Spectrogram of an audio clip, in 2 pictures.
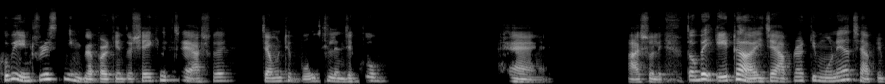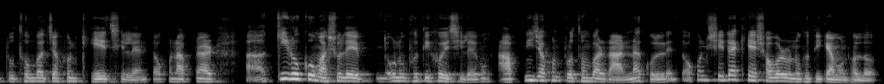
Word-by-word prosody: খুবই 215 +5 +3
ইন্টারেস্টিং 235 +6 +1
ব্যাপার! 125 0 +3
কিন্তু 130 0 -3
সেই 165 0 +2
ক্ষেত্রে 195 -2 -4
আসলে 165 +5 -4 0.4
যেমনটি 155 0 0
বলছিলেন 150 +3 -2
যে - - 0
খুব 170 -2 -5 1.3
হ্যাঁ, 125 -6 +1 1.0
আসলে। 240 - -1 0.3
তবে 200 +5 +6 0.2
এটা 185 +6 +6 0.2
এইযে 145 +4 +1
আপনার 175 +6 -4
কি 190 - -3
মনে 155 +4 -1
আছে? 225 -1 -7
আপনি 130 +3 -9
১ম 140 +2 -4
বার 150 - +2
যখন 150 +1 -3
খেয়েছিলেন 125 -4 -1
তখন 120 +3 -7
আপনার 130 +2 0 0.4
আ - - -3 0.3
কিরকম 250 -3 +6
আসলে 160 +1 +2
উম - - -9 0.3
অনুভূতি 160 -1 -2
হয়েছিল? 145 -6 +1
এবং 140 - -6 0.2
আপনি 125 +8 -4
যখন 185 +1 -1
১ম 155 0 -1
বার 140 -2 +2
রান্না 105 +7 +1
করলেন 120 - -2
তখন 210 - -7
সেটা 200 +2 +2
খেয়ে 200 -5 +2
সবার 160 0 +3
অনুভূতি 130 -1 -2
কেমন 110 -3 +3
হলো? 95 -1 -1
155 Hz, 160 wpm, -25 LUFS, 130-190 Hz, 1.3 s, তবে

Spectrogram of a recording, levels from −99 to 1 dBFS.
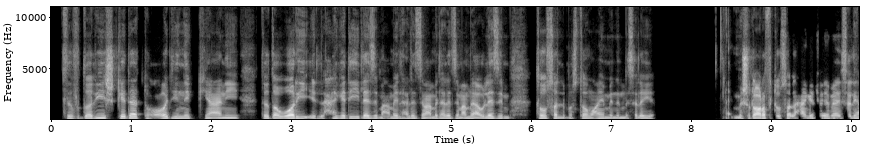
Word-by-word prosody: تفضليش 130 - 0
كده 180 +2 +4
تقعدي 170 -2 -2
إنِك 150 -2 -5
يعني 110 0 0 0.3
تدوّري 125 +4 +4
الحاجة 135 +5 -2
دي 145 +2 -2
لازم 135 -3 0
أعملها، 130 -2 -3
لازم 140 +2 -2
أعملها، 130 -2 -1
لازم 140 -2 -2
أعملها، 135 -3 +1
أو 115 - +1
لازم 140 -2 0 0.3
توصل 145 -5 +1
لمستوى 140 +4 -5
معيّن 130 +3 -2
من 105 -2 -5
المثاليّة، 110 +4 -4 1.0
مش - - +2
هتعرفي - - +6
توصلي - - -1
لحاجة 135 +1 -1
تانية 140 0 -1
135 Hz, 155 wpm, -23 LUFS, 120-145 Hz, 1.0 s, هتعرفي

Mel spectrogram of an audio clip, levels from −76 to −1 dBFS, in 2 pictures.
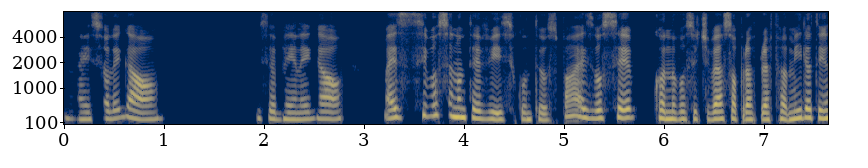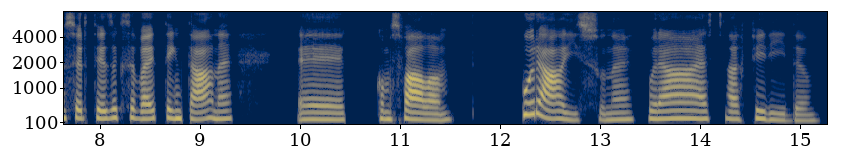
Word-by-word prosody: É, 185 0 -5
isso 185 +3 -8
é - - -2
legal, 200 -4 0 1.0
isso 205 -1 -9
é 190 - -2
bem 180 0 -4
legal. 190 +1 -2 0.4
Mas 225 +1 0
se 295 - -6
você 285 0 -3
não 240 -1 +6
teve 200 -5 -1
isso 175 0 -3
com 180 - -6
os - - -1
teus 165 -3 -6
pais, 145 - -1
você 220 +2 +1 0.2
quando 195 -3 +2
você 190 0 -3
tiver 190 +1 +1
a - - +3
sua 200 0 0
própria 180 -1 0
família, 200 +4 +2
eu - - +2
tenho 210 0 +2
certeza 215 0 0
que - - -17
você 235 -3 -1
vai 195 -1 +2
tentar, 205 -2 +2
né, 200 0 -1 0.7
eh, 180 -1 -1 0.3
como 200 -2 -2
se 180 - -9
fala, 175 -4 +6 0.7
curar 300 - +5
isso, 165 0 -7
né, 175 +2 -4
curar 205 0 +3
essa 195 -1 -4
ferida. 165 -6 -4
195 Hz, 175 wpm, -22 LUFS, 180-210 Hz, 1.0 s, não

